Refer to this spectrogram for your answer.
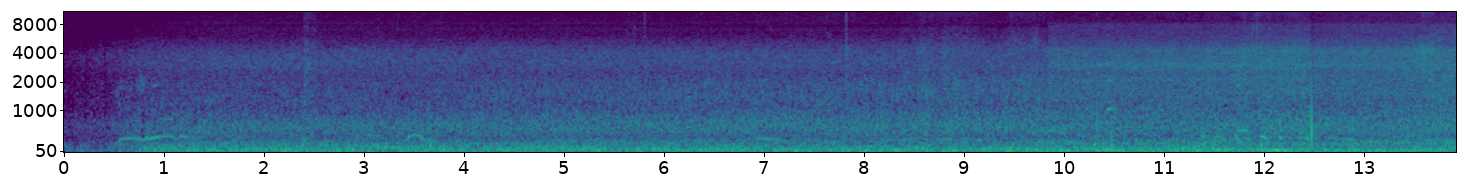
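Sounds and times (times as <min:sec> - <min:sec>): waterfall rushing: 0:00.4 - 0:13.9.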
